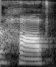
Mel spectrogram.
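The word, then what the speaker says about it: half: पर ऐसे पैटर्न में एल साइलेंट रहता है, इसको वालक या हालफ नहीं पढ़ते, वॉक और हाफ पढ़ते हैं।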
